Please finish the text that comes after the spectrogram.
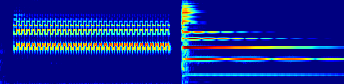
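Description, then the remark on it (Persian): A telephone rings with a rapid, steady metallic trill for about two seconds, then stops; a single bright bell strike follows and slowly rings out. Clear, with no talking. “سر و صداهایی مثل صدای صحبت کردن اطرافیان، صدای زنگ تلفن یا در”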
